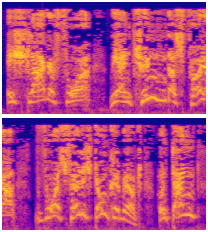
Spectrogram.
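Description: Cohen, a shrill old barbarian. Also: male voice, lively intonation, measured pace, bright, forceful tone, husky, no room sound, full character voice. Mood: gloomy. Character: old grizzled male barbarian, gruff and boastful.

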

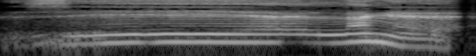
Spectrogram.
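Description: Guy reading it doing a creepy sneering thug, slow drawly taunts, highish thin voice, kinda husky. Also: dry recording, clean studio sound, exaggerated voice. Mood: menacing. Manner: slow, drawn-out, threateningly quiet. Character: sneering menacing male thug, fox-faced.

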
